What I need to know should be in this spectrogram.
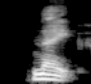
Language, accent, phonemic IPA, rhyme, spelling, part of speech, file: English, Australia, /neɪp/, -eɪp, nape, noun / verb, En-au-nape.ogg
- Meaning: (noun) 1. The back part of the neck 2. The part of a fish or bird immediately behind the head 3. A tablecloth 4. Napalm; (verb) To bombard with napalm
